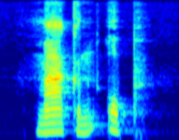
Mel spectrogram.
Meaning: inflection of opmaken: 1. plural present indicative 2. plural present subjunctive
- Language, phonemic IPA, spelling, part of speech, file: Dutch, /ˈmakə(n) ˈɔp/, maken op, verb, Nl-maken op.ogg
